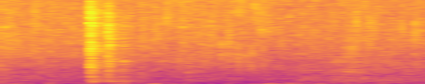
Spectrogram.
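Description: Sliced onions sizzling in hot oil in an iron kadai, stirred with a metal spatula that knocks sharply against the pan about half a second in.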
